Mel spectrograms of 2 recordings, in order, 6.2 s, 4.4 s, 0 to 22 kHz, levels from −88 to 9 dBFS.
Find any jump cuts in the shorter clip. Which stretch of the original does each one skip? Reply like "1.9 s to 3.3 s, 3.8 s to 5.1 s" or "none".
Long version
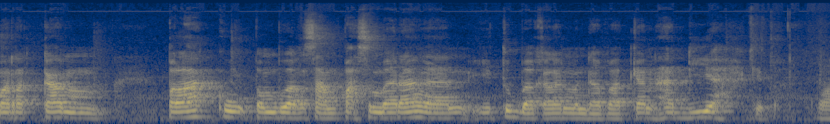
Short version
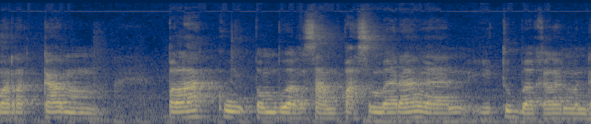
none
